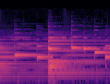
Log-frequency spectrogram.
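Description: Slow piano background music: held chords with single melody notes over them, a new chord struck about a second in.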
